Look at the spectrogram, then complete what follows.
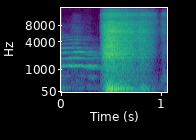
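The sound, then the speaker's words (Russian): A single cat meow, starting as a clear tonal cry and breaking into a louder, raspy, drawn-out yowl that fades after about a second. No one speaks. “Простите, дорогие слушатели, если вам слышно все, все в этом мяуканье.”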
